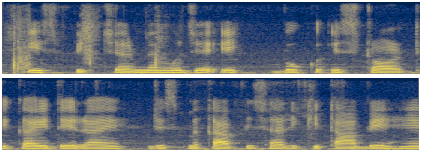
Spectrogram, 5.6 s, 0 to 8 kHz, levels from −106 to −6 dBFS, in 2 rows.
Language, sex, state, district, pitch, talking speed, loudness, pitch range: Hindi, female, Uttar Pradesh, Jyotiba Phule Nagar, 170 Hz, 170 wpm, -17 LUFS, 165-180 Hz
